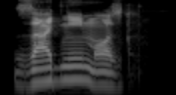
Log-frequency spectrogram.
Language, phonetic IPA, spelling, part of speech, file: Russian, [ˈzadʲnʲɪj ˈmosk], задний мозг, noun, Ru-задний мозг.ogg
- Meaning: 1. hindbrain 2. rhombencephalon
